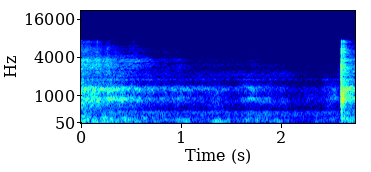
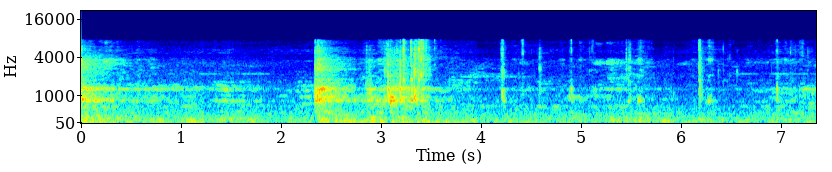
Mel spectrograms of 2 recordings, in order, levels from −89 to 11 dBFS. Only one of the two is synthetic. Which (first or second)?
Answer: first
